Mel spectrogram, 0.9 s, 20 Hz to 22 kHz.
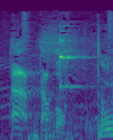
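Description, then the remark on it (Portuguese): Beer glasses holding Dádiva Dunkel beer (5.2% alcohol) clink together in a toast, a quick bright chime with a short high ring, heard under people talking. “A gente não pode brindar antes?”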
